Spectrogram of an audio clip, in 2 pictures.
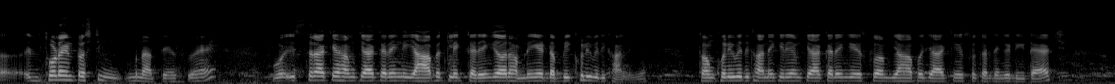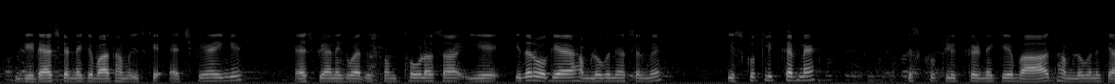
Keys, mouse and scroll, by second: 0.2 scroll up 1, 3.6 click, 4.8 scroll down 1, 5.1 middle click, 6.7 alt+middle click, 6.9 scroll up 1, 7.1 middle click, 10.2 click, 11.7 alt+middle click, 12.5 click, 13.7 middle click, 14.7-16.4 drag, 16.4 ctrl+z, 17.7 click, 18.6 scroll down 1, 18.9 middle click, 19.4 middle click, 20.7 click.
